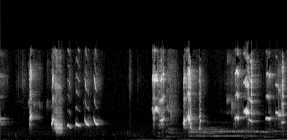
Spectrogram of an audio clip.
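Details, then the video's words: Oriental magpie-robin song meant to get young or silent birds singing: a harsh note, a quick series of short rising whistles, then dense twittering with a steady tone and low hum. "Terapi burung kacer muda dan kacer macet bunyii"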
